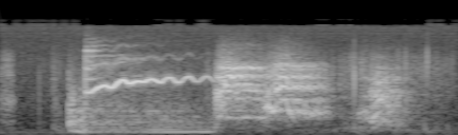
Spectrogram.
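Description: A dog gives a long, rising whine that breaks into a couple of sharp barks, close and loud.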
